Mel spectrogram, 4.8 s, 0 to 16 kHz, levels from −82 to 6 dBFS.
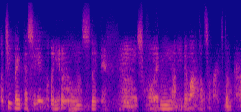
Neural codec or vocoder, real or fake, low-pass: codec, 44.1 kHz, 0.9 kbps, DAC; fake; 14.4 kHz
